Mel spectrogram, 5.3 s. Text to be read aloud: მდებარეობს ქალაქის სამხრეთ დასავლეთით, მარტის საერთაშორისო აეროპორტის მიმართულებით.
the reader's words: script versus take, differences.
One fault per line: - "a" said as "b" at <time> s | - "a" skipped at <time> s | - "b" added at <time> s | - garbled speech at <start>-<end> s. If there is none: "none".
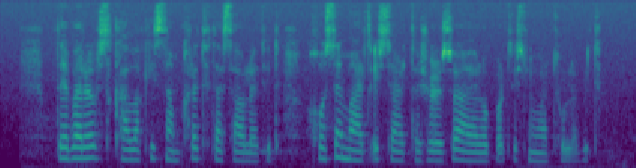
- "ხოსე" added at 2.6 s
